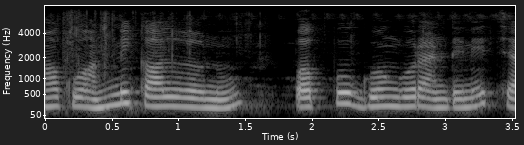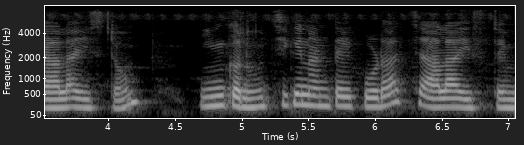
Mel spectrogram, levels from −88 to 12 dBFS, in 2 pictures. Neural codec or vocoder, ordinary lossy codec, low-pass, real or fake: none; none; 7.2 kHz; real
